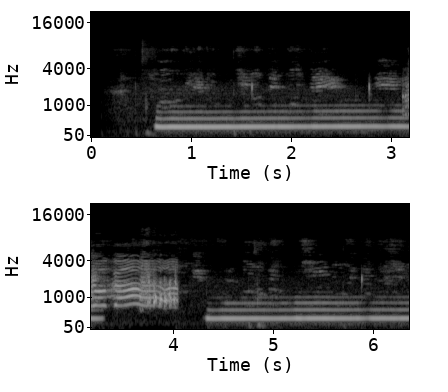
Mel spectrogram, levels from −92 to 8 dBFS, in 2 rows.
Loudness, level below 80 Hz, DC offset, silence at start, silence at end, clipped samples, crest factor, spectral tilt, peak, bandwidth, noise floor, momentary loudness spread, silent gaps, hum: -36 LUFS; -78 dBFS; under 0.1%; 0.3 s; 0 s; under 0.1%; 16 dB; -4.5 dB/octave; -20 dBFS; 7.8 kHz; -62 dBFS; 9 LU; none; none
